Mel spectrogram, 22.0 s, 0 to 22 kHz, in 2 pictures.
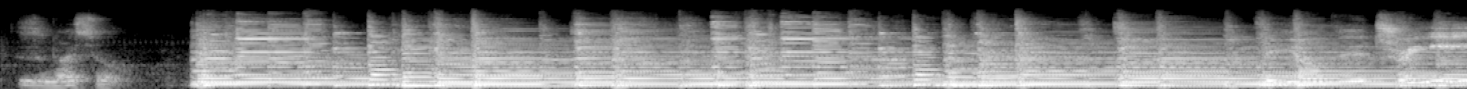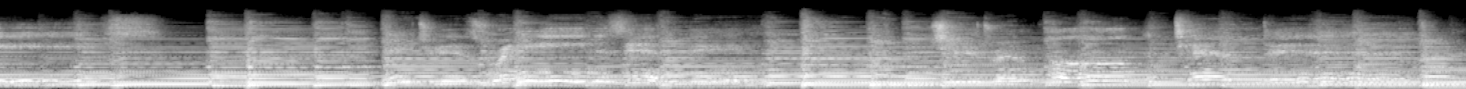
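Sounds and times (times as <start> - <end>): acoustic guitar chords: 1.0 - 22.0.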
